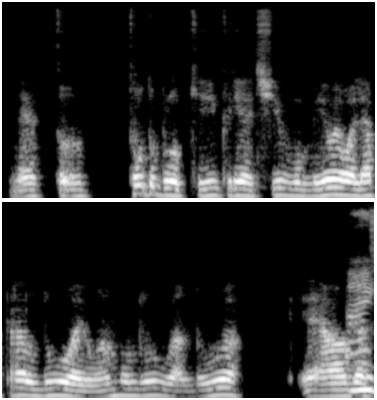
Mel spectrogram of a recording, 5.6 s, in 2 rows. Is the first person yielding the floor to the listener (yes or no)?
yes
